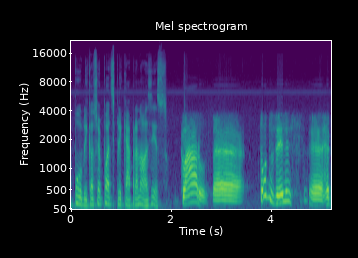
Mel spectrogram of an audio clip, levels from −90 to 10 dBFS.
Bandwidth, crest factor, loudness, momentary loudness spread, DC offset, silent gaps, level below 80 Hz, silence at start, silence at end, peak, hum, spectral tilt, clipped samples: 14.5 kHz; 16 dB; -15 LUFS; 12 LU; under 0.1%; none; -54 dBFS; 0 s; 0 s; 0 dBFS; none; -6.5 dB/octave; under 0.1%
